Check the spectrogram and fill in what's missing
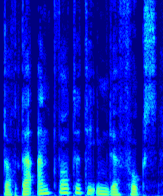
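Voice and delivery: ordinary delivery

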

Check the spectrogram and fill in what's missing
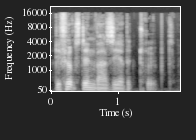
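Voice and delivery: usual speaking voice

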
